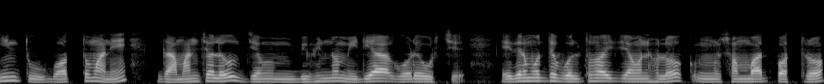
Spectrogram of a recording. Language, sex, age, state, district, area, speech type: Bengali, male, 60+, West Bengal, Nadia, rural, spontaneous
